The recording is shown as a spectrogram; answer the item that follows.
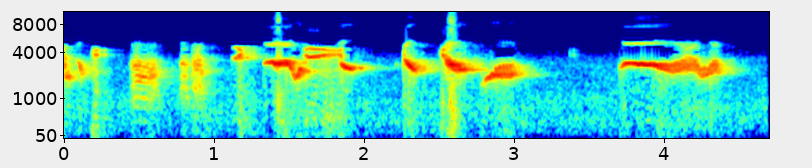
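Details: Oriental magpie-robin lure song for training caged birds to answer: a run of rapid, varied chirps and whistles, then a loud sweet slurred phrase and a longer falling whistle after a short gap.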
